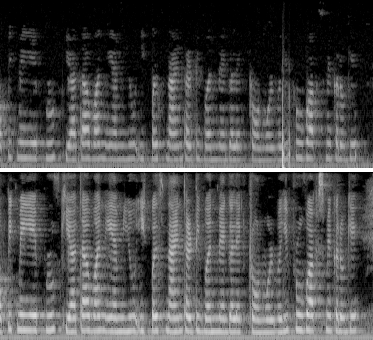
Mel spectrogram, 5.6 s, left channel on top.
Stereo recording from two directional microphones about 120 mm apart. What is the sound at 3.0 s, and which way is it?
A woman's voice, 30° right (ahead or behind).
